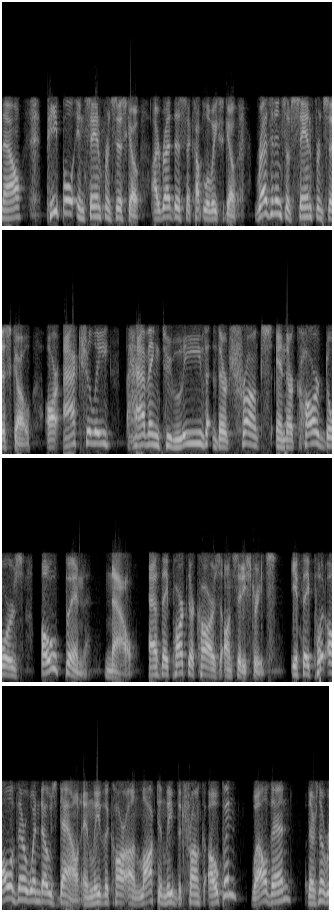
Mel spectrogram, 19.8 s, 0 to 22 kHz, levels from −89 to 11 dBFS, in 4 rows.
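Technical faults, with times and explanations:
Throughout: Bluetooth CVSD headset codec. The speech is narrowband and boxy, with nothing above about 3.7 kHz and little below 150 Hz. Sibilants turn scratchy, and a fine granular hiss sits under the voice. The damage is plainly audible. CVSD sends a single up-or-down bit per sample, which fits a 64 kbit/s headset link. Its adaptive step cannot keep pace with fast, loud high-frequency movement, so the waveform is approximated coarsely and distorts.
4.81, 7.35–7.38, 9.20–9.22, 14.67, 17.20: Bluetooth headset packet repeated. Each is a short rough glitch, a brief buzzy stutter as a run of packets is repeated. The gaps run from about 7.5 to 18.8 ms, which fits two to five lost 3.75 ms voice packets in a row. When packets are lost, the headset chip replays the last good packet's bits. Repeating a 3.75 ms chunk sets up a momentary periodic buzz near 267 Hz until good packets return.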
